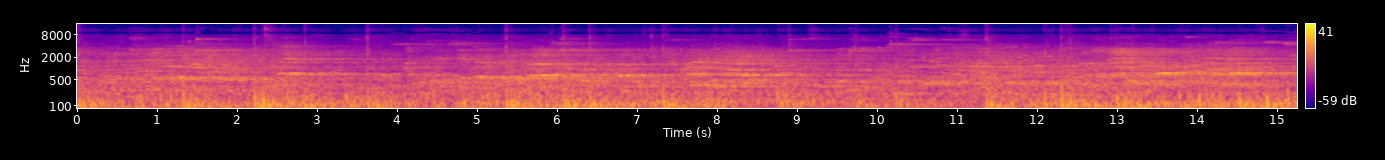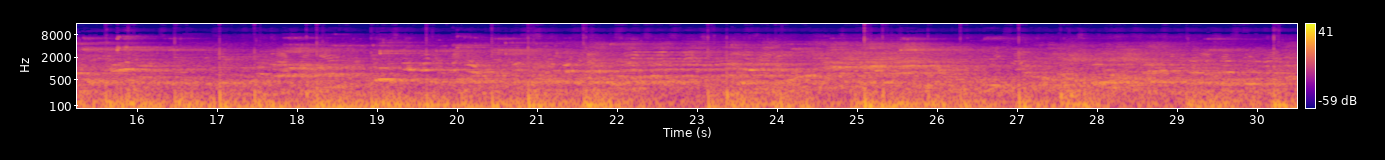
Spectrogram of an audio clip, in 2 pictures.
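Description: Indistinct voices of players and coaches echoing in a large gym, with a basketball bouncing on the hardwood floor.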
